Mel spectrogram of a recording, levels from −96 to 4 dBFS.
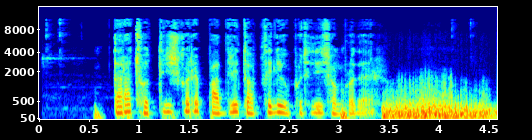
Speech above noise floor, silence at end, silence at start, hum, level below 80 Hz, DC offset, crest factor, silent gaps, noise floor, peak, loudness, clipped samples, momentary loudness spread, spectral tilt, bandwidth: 33 dB; 0 s; 0.55 s; none; -32 dBFS; under 0.1%; 16 dB; none; -57 dBFS; -6 dBFS; -24 LUFS; under 0.1%; 8 LU; -6.5 dB/octave; 11.5 kHz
